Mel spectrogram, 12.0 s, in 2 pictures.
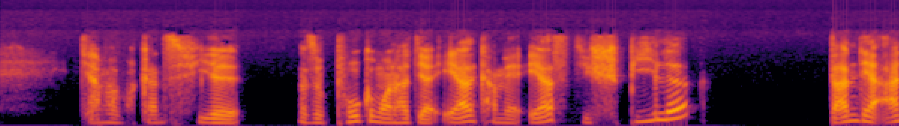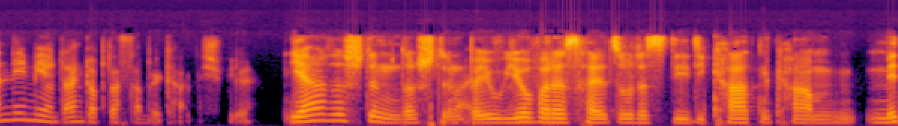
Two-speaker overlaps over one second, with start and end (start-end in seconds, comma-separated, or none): none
